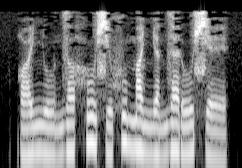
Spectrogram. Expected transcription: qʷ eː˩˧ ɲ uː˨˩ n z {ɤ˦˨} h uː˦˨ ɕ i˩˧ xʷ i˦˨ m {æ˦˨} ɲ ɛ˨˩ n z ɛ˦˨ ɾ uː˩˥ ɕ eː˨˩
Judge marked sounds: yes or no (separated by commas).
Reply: yes, no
